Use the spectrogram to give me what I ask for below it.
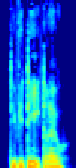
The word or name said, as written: dvd-drev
